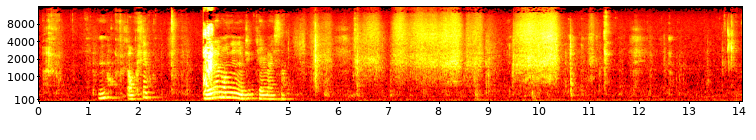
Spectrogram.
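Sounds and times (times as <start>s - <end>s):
small mouth clicks: 3.3s - 3.5s
chewing crispy fried chicken: 11.3s - 14.0s.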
